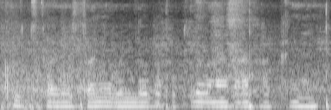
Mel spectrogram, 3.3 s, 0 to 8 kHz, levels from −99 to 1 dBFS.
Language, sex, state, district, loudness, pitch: Hindi, male, Bihar, West Champaran, -15 LUFS, 115 Hz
